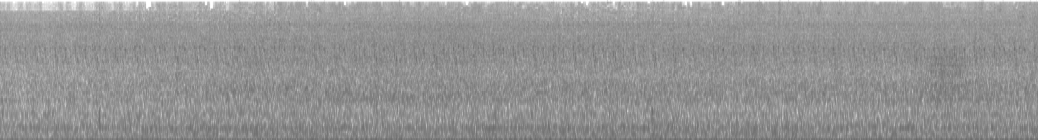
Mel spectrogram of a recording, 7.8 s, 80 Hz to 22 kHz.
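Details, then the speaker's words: 2002 Ford Focus 1.4 petrol after fixing the cylinder 4 misfire (P0304, P0420): even, steady low idle rumble with no stumble, running smoothly on all cylinders, sounding much better; codes then cleared. "can tell but that's just sounds a million times better"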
